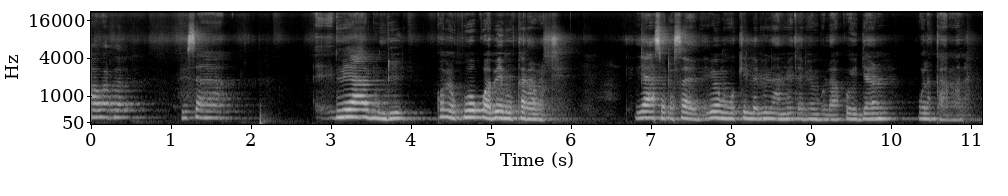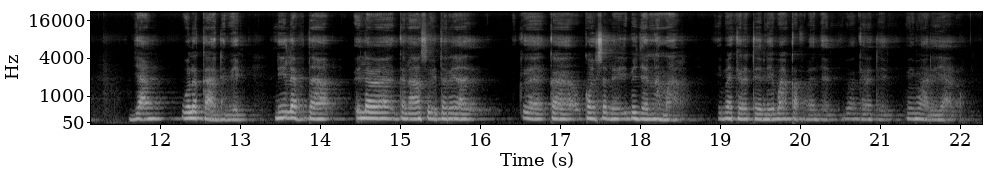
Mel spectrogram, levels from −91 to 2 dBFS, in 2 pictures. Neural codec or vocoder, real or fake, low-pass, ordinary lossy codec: none; real; none; none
